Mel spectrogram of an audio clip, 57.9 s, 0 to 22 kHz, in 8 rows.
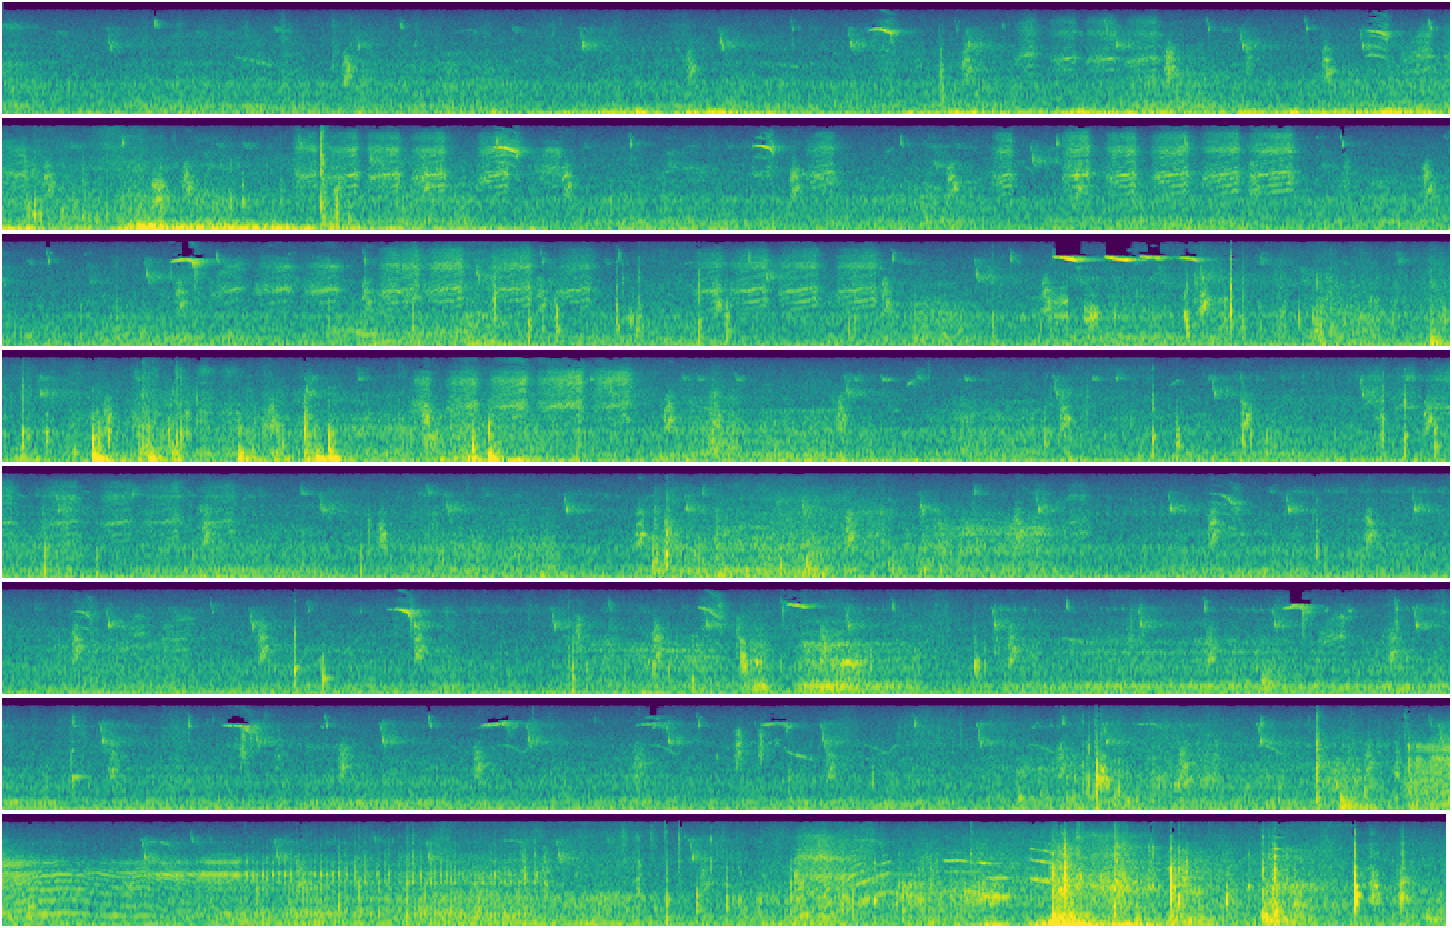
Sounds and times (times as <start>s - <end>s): Bird vocalization, bird call, bird song: 0.0s - 21.2s, 21.9s - 54.2s, 54.8s - 56.3s
Outside, rural or natural: 0.0s - 57.9s.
